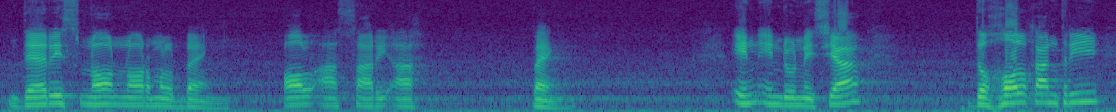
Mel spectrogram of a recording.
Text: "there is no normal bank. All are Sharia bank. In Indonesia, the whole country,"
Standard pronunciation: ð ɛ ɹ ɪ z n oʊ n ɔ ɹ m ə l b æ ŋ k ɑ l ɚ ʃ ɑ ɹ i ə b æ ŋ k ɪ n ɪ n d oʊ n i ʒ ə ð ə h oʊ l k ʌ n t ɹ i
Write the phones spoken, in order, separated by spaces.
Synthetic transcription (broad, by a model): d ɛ ɹ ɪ s n oʊ n ɔ ɹ m ə l b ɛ ŋ k ɑ l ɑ s ɑ ɹ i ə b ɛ ŋ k ɪ n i n d oʊ n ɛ s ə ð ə h oʊ l k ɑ n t ɹ i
